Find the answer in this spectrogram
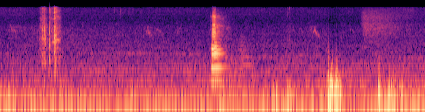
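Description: A single brief toot of a diesel locomotive's air horn, one short pitched note, with a steady low rumble of wind on the microphone and a dull thump near the end.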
